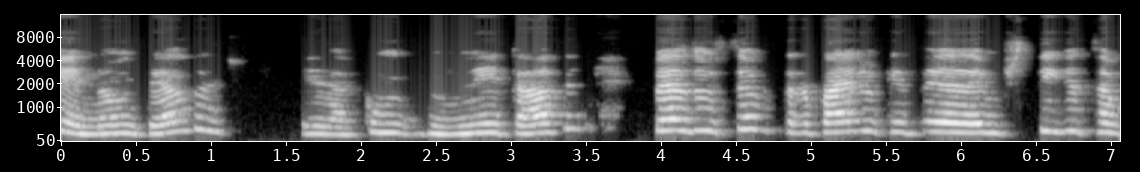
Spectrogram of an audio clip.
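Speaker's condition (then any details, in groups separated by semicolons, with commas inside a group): Ataxia after brain injury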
